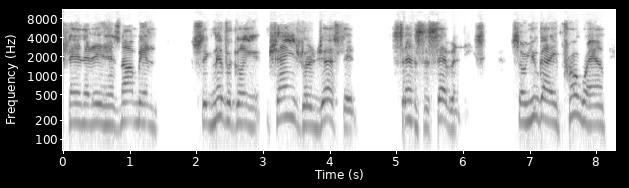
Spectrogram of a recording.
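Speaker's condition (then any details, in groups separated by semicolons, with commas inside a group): Cerebral palsy, severe; lifelong wheelchair user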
